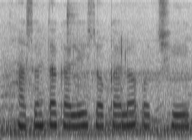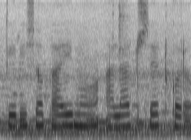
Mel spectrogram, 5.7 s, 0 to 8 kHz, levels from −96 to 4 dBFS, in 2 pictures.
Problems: constant background noise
